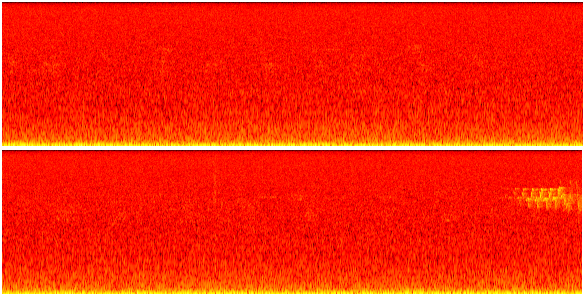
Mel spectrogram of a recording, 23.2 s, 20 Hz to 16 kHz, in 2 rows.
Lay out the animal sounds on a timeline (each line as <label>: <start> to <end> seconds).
Red-eyed Vireo (Vireo olivaceus): 0.0 to 23.2 seconds
Yellow-rumped Warbler (Setophaga coronata): 21.6 to 22.9 seconds
Ovenbird (Seiurus aurocapilla): 22.6 to 23.2 seconds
